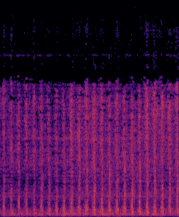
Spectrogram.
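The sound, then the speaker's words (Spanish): A Codesur helicopter makes a landing to drop off an expedition team with light equipment, its rotor blades beating in a fast, steady thump over a loud, continuous engine roar, with no voices. “Realiza un perfecto aterrizaje y podemos así descender con nuestro equipo ligero.”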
